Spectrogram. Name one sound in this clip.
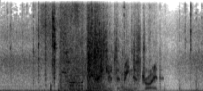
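Explosions boom and rumble.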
